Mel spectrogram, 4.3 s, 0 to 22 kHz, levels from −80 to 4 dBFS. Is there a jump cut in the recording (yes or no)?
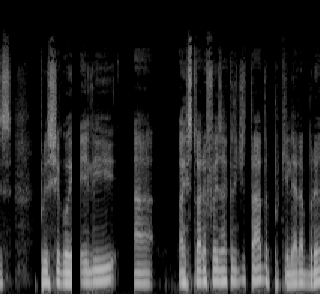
yes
